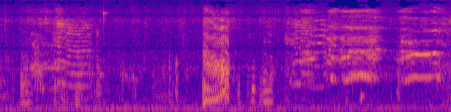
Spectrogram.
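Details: Crowing rooster in a busy chicken coop: a sudden loud burst at the two-second mark, then sustained, wavering harmonic calls to the end, mixed with short clucks and a constant low hum.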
